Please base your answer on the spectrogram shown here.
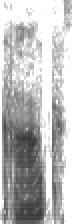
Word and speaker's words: conch: one chakra conch nice conch some people say it like that do they con yeah conk udoka what you got Disc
